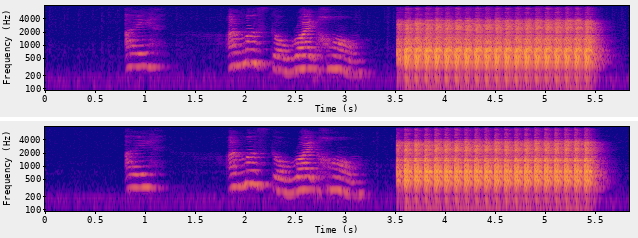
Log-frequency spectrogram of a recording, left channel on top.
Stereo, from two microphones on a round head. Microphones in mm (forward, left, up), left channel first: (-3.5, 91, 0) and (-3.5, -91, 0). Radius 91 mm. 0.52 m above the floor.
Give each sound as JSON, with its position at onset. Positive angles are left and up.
{"t": 0.8, "sound": "a woman speaking", "side_deg": 30, "distance_m": 1.1}
{"t": 3.5, "sound": "a gunshot", "side_deg": -55, "distance_m": 0.7}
